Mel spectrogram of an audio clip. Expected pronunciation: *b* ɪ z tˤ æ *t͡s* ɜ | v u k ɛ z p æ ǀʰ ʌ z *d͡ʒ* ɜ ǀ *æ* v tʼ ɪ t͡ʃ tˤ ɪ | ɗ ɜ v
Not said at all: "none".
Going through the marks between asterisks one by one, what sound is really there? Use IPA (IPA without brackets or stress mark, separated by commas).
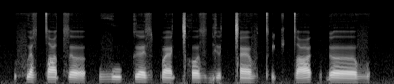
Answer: f, t͡s, ɡʲ, æ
